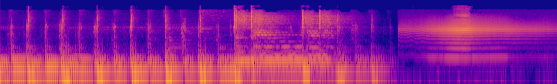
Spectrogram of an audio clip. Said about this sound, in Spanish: El mosquito que transmite el dengue vive en el agua clara, que parece limpia, y se junta en las gomas, los tachos, los aljibes, cacharros, chapas acanaladas que juntan agua, tanques de agua sin tapa y floreros.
